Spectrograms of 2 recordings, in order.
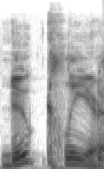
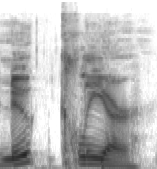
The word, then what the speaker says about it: nuclear: So, tell me how to say the word nuclear. All right, hold on. New I'm going to say n u k e. Yeah. Like where you eat where? I got you. Nukes. Nuke. Nuclear. Oh, like like clear.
